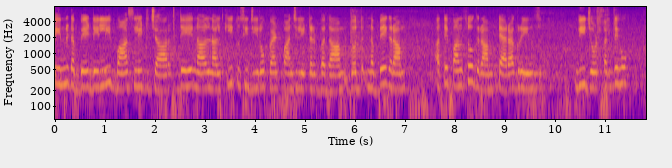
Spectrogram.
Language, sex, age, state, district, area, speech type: Punjabi, female, 18-30, Punjab, Muktsar, urban, read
